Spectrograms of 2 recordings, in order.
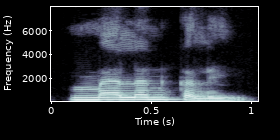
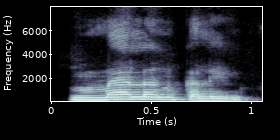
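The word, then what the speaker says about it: melancholy: ओ आता है तो सी एच का उच्चारण क हो जाता है और एल को हम ल लिखेंगे और वाई का उच्चारण छोटी ई के रूप में करेंगे ऐसे बन जाएगा यह मेलन कली ठीक है ना क्या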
